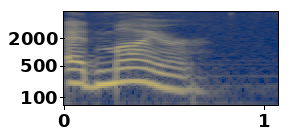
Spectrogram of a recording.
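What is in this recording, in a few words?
"admire", English pronunciation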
